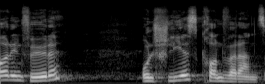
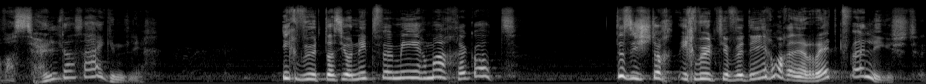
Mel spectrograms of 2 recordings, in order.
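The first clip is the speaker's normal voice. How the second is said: mildly angry at God; 7 semitones higher than usual. Retold or imitated. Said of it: "hässig geworden auf Gott".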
